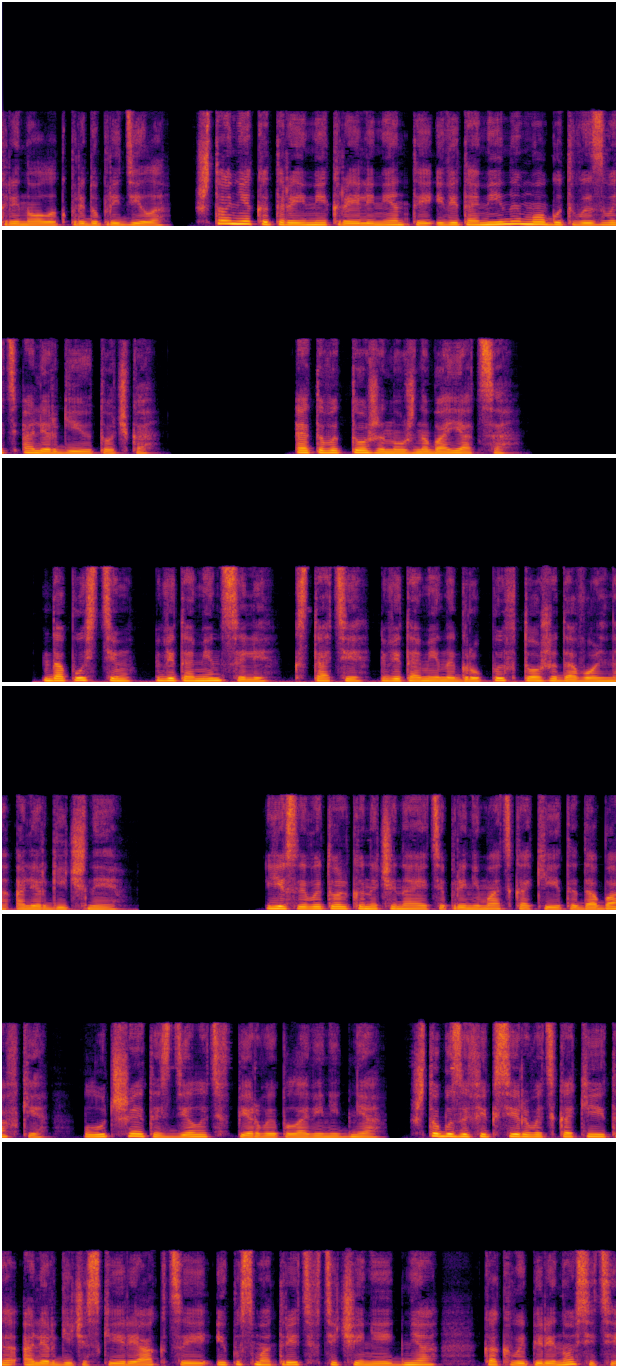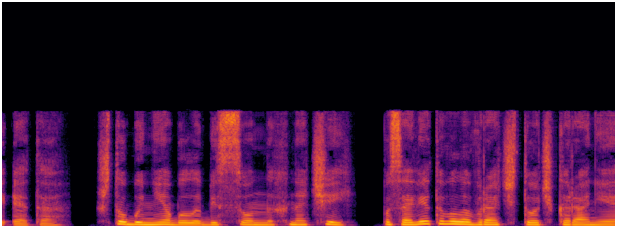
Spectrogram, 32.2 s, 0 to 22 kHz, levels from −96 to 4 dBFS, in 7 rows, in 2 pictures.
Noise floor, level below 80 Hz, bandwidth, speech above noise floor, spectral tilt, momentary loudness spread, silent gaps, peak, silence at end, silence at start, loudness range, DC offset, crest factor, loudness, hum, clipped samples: under -90 dBFS; -58 dBFS; 12 kHz; over 70 dB; -5.5 dB/octave; 9 LU; 5.96-6.69 s, 8.66-9.40 s, 14.94-15.66 s; -4 dBFS; 0 s; 0 s; 4 LU; under 0.1%; 16 dB; -21 LUFS; none; under 0.1%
